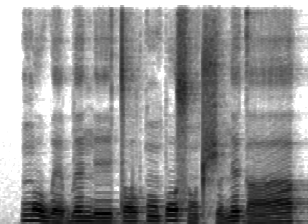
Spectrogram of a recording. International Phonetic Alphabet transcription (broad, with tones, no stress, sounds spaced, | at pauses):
ŋ ɔ˦˨ w ɛ˨ b ɛ˧ ŋ eː˨ t ɔ˧ l k ɔ̃˧ p ɔ˦ s ɔ̃˨ t ʃ ə˨ n ɛ˦ ɡ aː˨˦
